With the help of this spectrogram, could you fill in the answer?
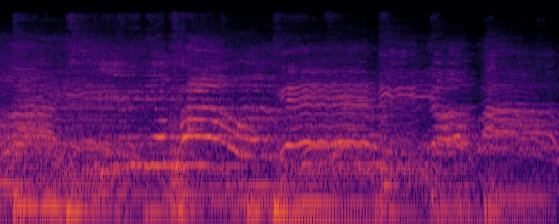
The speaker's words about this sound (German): Ihr werdet geheilt von HIV, von Krebs und Rückenschmerzen, ruft der Pastor. Das Publikum klatscht und schreit in Ekstase.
